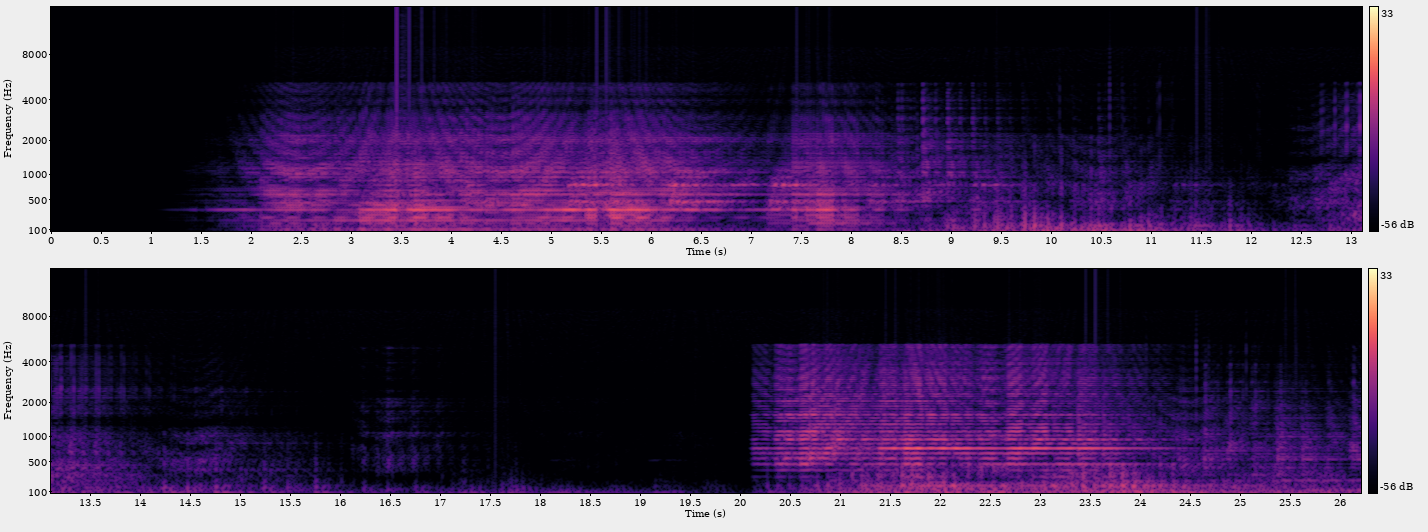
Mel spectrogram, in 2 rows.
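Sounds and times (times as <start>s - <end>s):
music in F Dorian at 60 BPM: 1.2s - 12.3s, 20.1s - 26.2s.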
